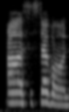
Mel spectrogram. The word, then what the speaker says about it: Stevan: That's Stevan, right? Or how do you pronounce it? Stevan is usually it.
